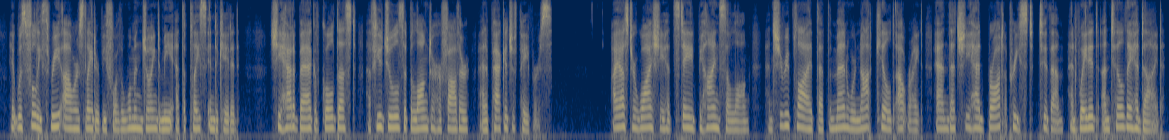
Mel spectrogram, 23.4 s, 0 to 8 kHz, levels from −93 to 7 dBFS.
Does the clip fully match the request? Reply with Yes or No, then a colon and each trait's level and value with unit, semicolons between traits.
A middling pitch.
Yes: medium, 170 Hz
